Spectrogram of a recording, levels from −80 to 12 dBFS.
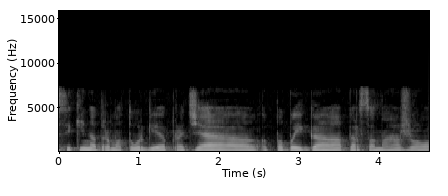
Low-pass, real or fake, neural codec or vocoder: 7.2 kHz; fake; codec, 16 kHz, 4 kbps, FunCodec, trained on Chinese and English, 50 frames a second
